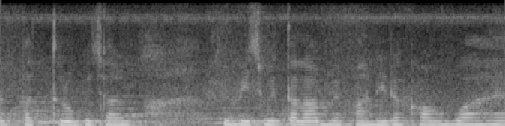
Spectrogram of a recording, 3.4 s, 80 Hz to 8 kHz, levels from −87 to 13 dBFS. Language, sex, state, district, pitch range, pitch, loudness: Hindi, female, Uttar Pradesh, Shamli, 215-220 Hz, 220 Hz, -14 LUFS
